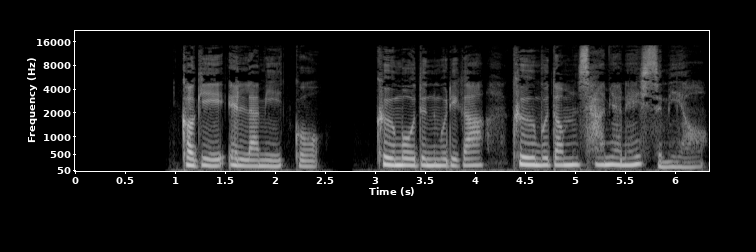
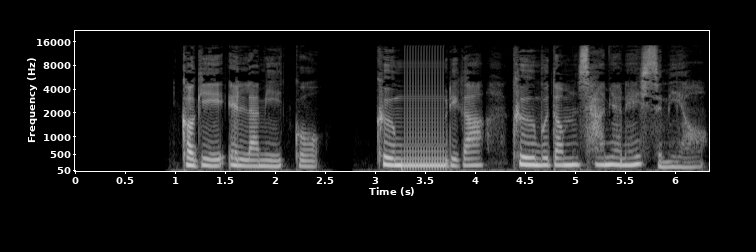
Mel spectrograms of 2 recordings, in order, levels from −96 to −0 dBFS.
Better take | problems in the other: first | audio freezing; at 3.5 s

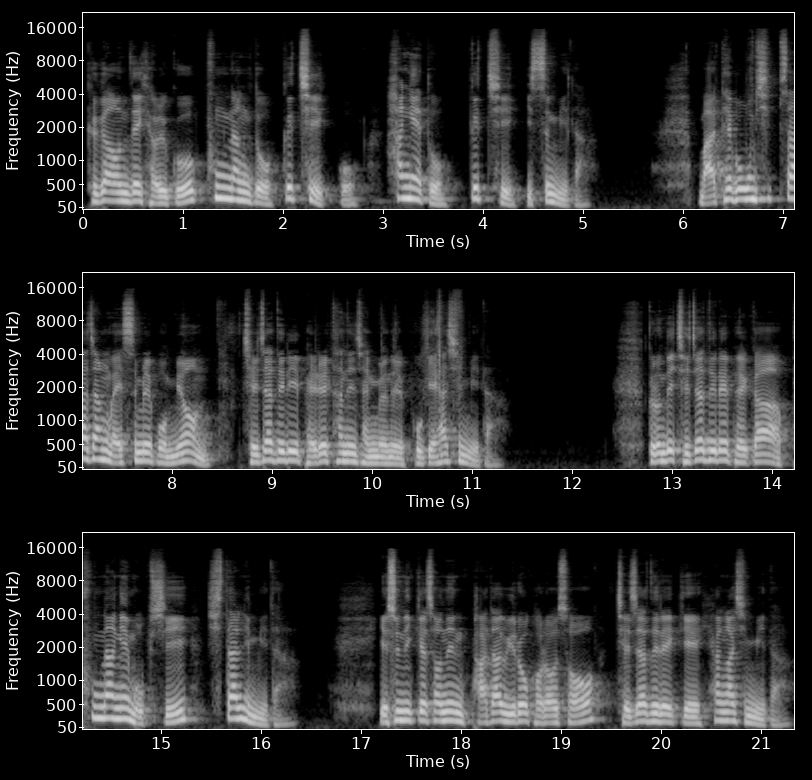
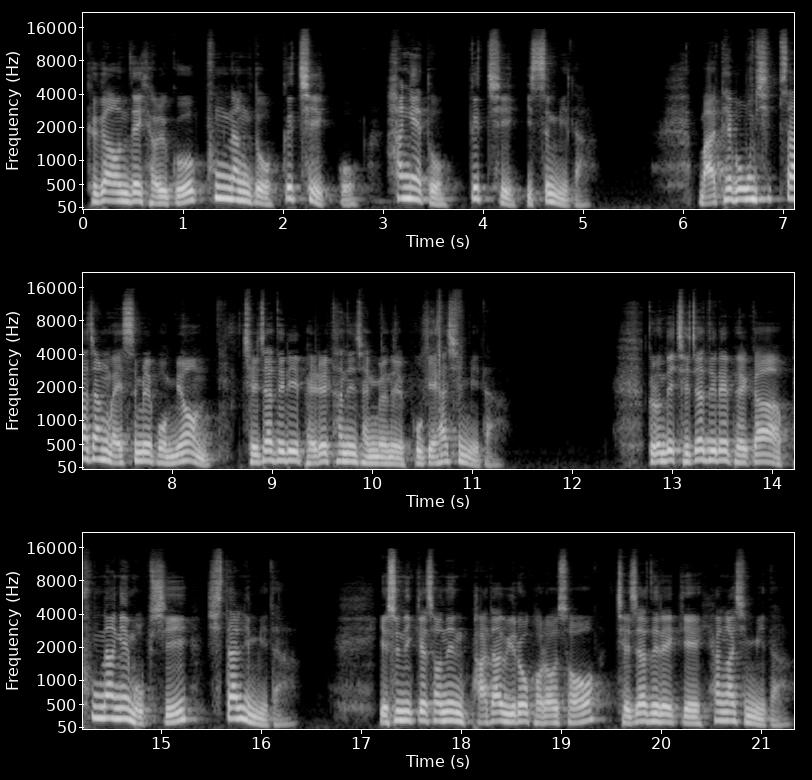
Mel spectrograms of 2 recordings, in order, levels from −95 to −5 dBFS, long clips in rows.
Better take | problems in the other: neither | none

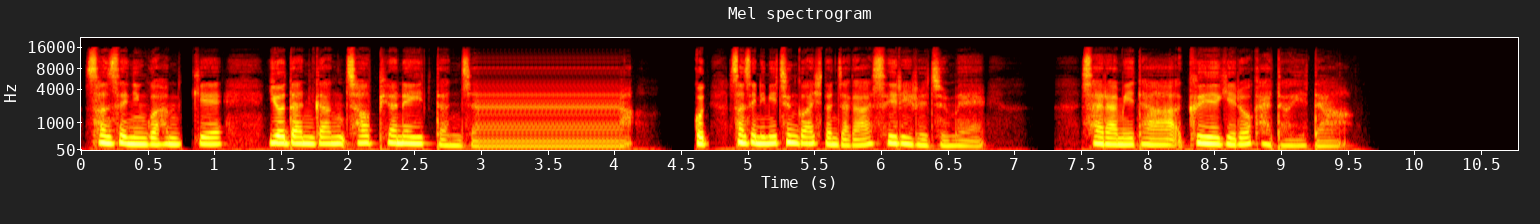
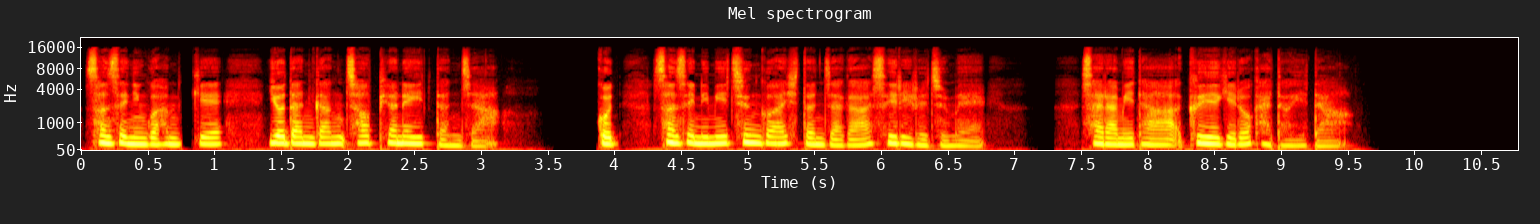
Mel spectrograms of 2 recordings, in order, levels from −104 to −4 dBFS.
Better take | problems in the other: second | audio freezing; at 3 s for 1 s

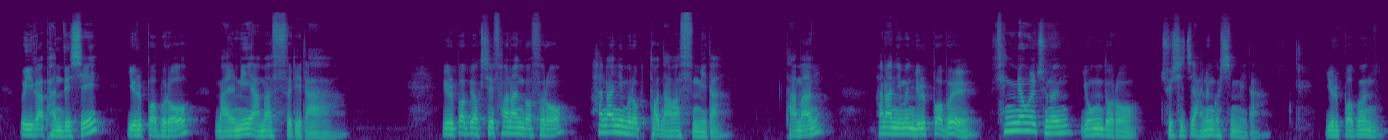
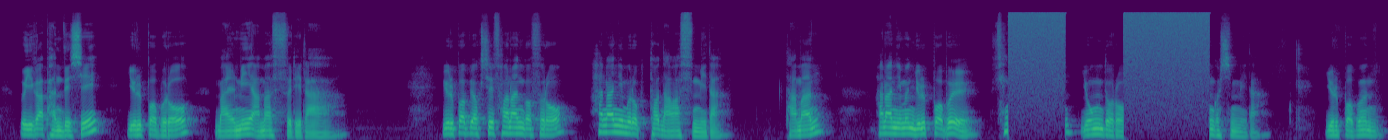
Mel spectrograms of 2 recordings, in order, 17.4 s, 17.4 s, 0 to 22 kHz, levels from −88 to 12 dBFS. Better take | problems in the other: first | audio cutting out; filled with static; at 13 s for 0.5 s and at 14 s for 1 s

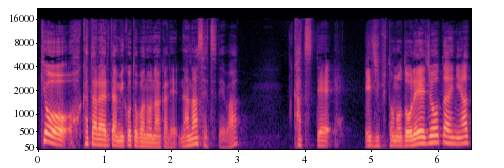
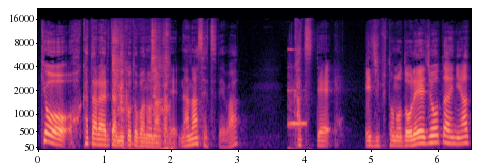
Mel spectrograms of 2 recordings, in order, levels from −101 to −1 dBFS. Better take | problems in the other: first | footsteps; noticeable; at 1 s; peak 5 dB below the speech // doorbell; noticeable; at 3.5 s; peak 8 dB below the speech

